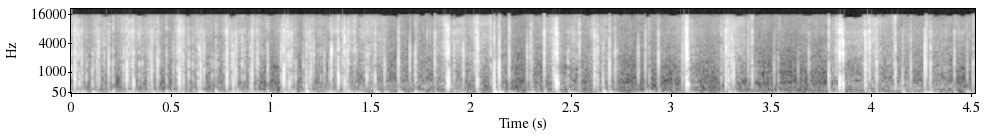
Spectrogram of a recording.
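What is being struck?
Small rubber ball with pebbled surface.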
